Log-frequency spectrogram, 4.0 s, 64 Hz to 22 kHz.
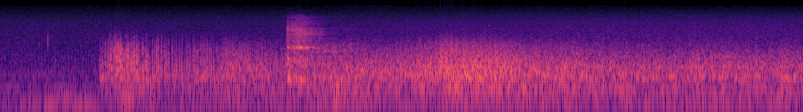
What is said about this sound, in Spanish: ¿Eso fue un cañón? ¿O es el latir de mi corazón? Es una nueva arma alemana. Se escucha el sonido como a 70 kilómetros.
